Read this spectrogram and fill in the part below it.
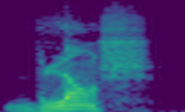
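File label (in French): "blanche", French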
